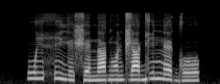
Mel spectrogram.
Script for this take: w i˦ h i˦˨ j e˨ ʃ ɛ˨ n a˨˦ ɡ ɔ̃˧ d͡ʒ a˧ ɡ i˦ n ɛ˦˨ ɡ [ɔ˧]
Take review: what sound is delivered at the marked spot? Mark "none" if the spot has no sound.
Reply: o˧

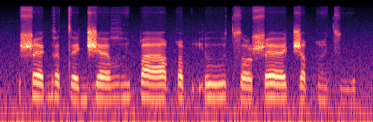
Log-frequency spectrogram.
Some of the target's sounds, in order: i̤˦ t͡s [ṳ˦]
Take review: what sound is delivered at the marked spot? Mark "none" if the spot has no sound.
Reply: ṳ˨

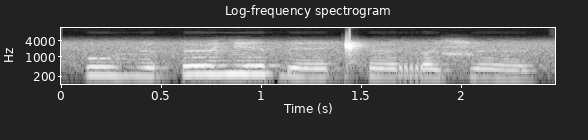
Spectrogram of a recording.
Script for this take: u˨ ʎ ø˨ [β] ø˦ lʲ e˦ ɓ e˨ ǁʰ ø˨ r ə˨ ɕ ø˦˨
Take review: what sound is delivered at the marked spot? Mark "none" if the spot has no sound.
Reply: h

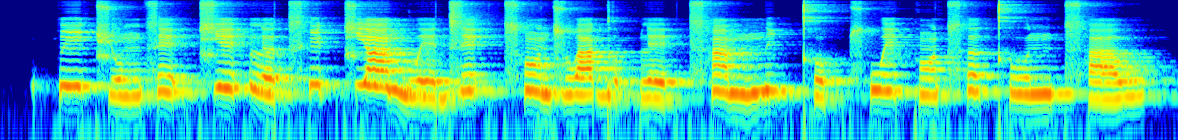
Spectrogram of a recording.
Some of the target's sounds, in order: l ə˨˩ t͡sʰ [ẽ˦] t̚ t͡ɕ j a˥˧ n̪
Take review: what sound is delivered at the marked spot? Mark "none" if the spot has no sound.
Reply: ĩ˦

